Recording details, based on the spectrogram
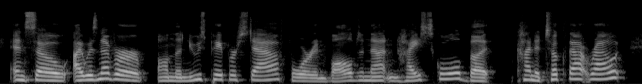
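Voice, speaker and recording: With an unremarkable speaking voice, a woman talks at a medium pitch and moderate pace with lively intonation. She has hardly any pauses, and the background is quiet. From Nebraska, US Midwest. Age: 40s. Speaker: former TV news anchor, school communications director. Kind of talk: casual interview.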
